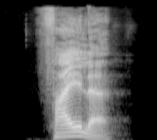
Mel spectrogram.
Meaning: file (tool)
- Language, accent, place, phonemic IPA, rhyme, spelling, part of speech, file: German, Germany, Berlin, /ˈfaɪ̯lə/, -aɪ̯lə, Feile, noun, De-Feile.ogg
